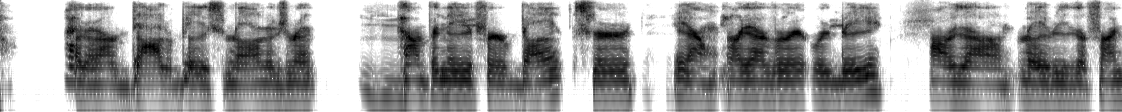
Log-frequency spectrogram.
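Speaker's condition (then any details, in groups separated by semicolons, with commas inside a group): Spinal muscular atrophy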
